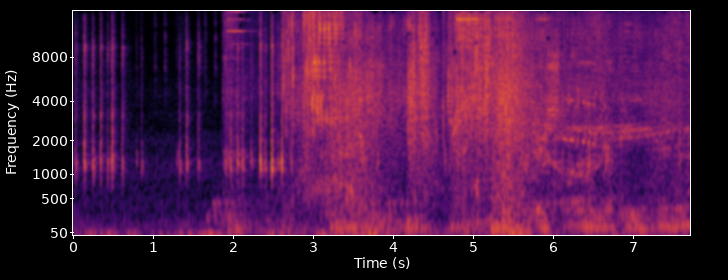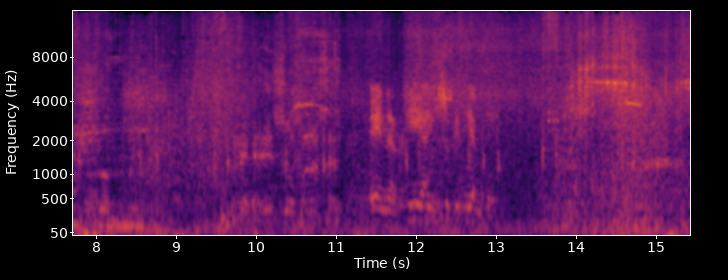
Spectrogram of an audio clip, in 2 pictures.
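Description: Game weapons fire and explode in a battle.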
